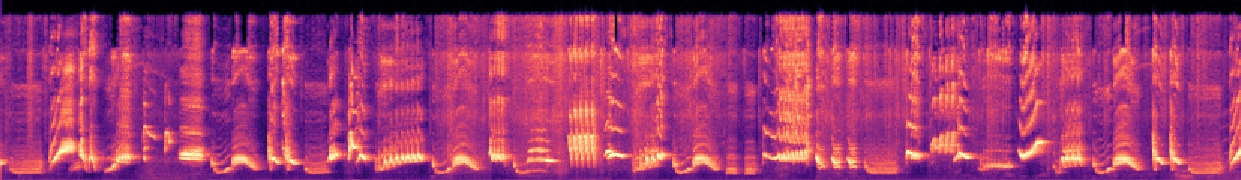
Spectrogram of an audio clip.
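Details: A starling calling whenever people are near gives a dense, nonstop stream of raspy squawks, buzzy notes and swooping slurred phrases, rapidly alternating harsh and tonal elements.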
